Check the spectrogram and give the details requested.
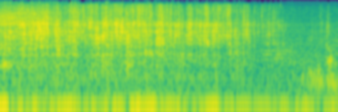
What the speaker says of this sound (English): I have the boiling water. Okay. We add to the tomatoes.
